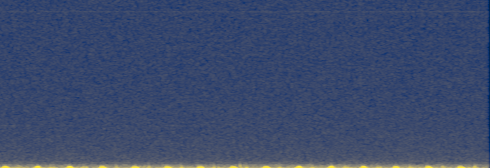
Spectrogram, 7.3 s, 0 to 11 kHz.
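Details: Adult's own heartbeat recorded while quietly reading, during a 102°F fever in the middle third of the 28-minute recording: regular low thumps at a fast rate of about 120 beats a minute; rapid heartbeat during fever.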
